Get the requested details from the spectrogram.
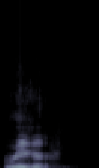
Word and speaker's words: Reagor: Reagor, how do you say it? Reagor or Reagor? – Reagor. – Reagor. Okay, I've been saying it wrong my entire life that I've known about him, which is like 3 months.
